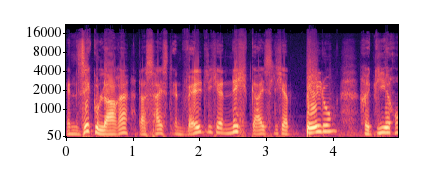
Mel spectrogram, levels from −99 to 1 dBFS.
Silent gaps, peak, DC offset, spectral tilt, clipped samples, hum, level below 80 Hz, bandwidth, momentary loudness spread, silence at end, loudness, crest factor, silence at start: none; 0 dBFS; under 0.1%; -6 dB/octave; 0.4%; none; -36 dBFS; 16.5 kHz; 11 LU; 0 s; -11 LUFS; 10 dB; 0 s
